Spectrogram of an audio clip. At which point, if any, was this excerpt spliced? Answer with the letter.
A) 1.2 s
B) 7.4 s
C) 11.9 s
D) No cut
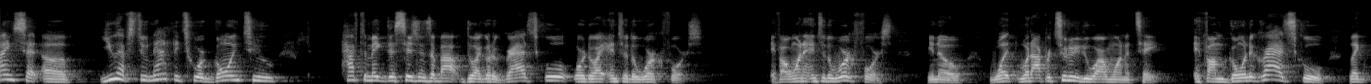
D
